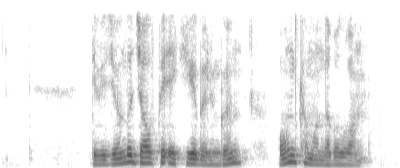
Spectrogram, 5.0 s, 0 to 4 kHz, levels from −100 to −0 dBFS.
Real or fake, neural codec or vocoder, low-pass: real; none; 3.6 kHz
